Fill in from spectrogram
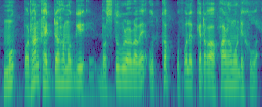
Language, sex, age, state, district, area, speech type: Assamese, male, 30-45, Assam, Charaideo, rural, read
